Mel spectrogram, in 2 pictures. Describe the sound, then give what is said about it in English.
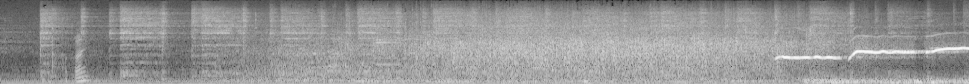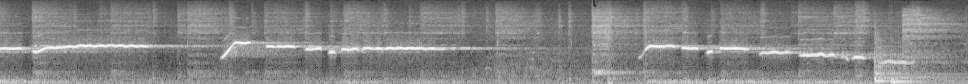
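A steady hiss like sizzling or rain fills the opening seconds, then an old man whistles a wandering tune to accompany himself in two clear phrases with a brief pause between them. “and he began whistling a tune this time to accompany himself.”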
